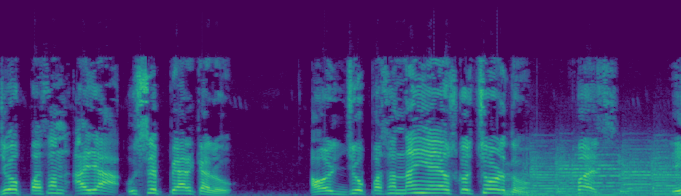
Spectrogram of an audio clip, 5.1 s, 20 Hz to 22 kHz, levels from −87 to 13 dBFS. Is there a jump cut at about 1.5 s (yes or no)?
no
